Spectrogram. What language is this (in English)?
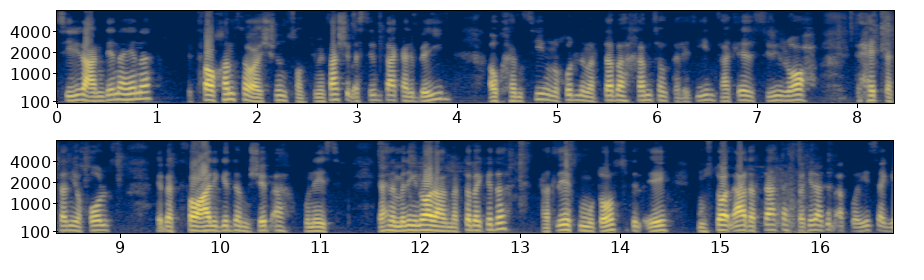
Arabic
